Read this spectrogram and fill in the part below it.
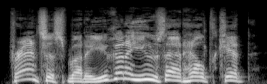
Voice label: player suggest health specific, left4dead survivor voice namvet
